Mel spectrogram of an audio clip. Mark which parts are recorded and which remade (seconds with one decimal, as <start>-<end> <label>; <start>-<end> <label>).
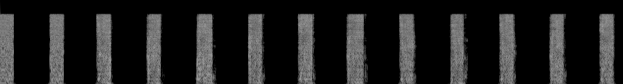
0.0-0.8 recorded; 0.8-6.2 remade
